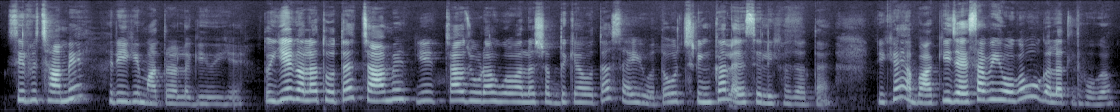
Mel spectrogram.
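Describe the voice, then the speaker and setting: A woman with a high voice teaches an exam-prep spelling lesson. She repeats each word slowly and clearly. She keeps checking in with her students as she goes.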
